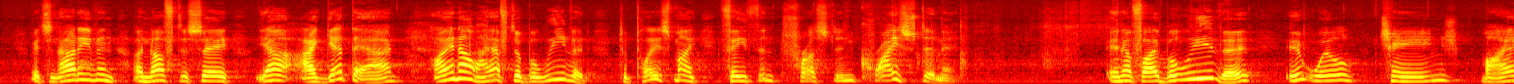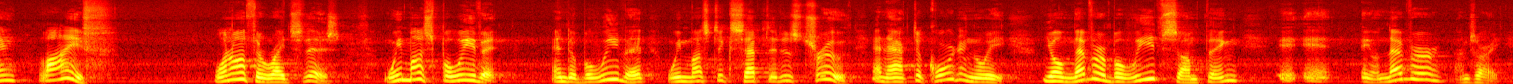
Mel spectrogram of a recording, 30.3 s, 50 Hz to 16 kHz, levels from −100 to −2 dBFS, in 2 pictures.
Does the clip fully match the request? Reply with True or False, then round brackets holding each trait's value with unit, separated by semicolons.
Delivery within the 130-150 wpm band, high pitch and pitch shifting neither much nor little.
True (135 wpm; 205 Hz; 4.1 semitones)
